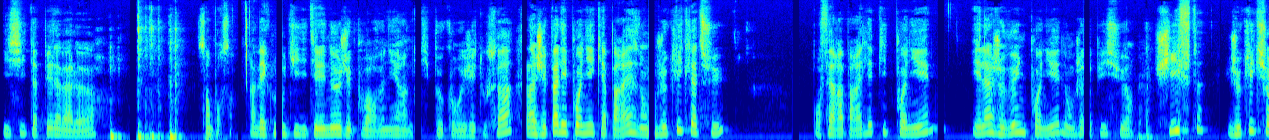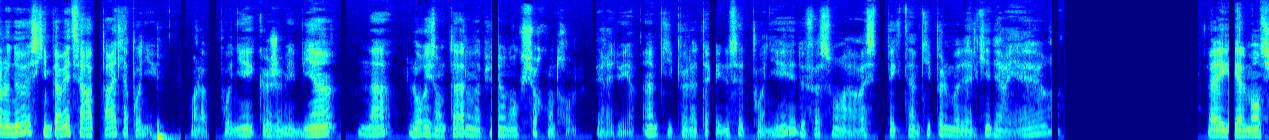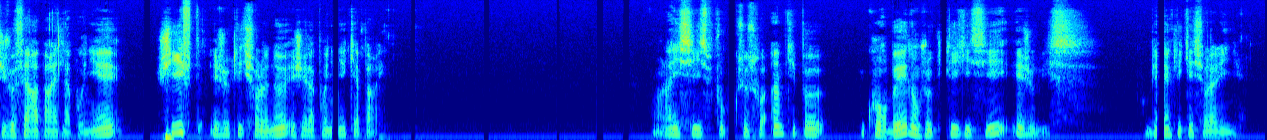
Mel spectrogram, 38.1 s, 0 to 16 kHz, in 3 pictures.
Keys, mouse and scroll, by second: 0.1 click, 1.4 0, 1.7 Return, 2.5 click, 2.9 click, 3.2 middle click, 3.6 click, 4.1 click, 7.4 click, 12.4-18.6 shift+drag, 18.8-21.8 drag, 22.6 middle click, 23.9 click, 27.4-29.2 shift+drag, 30.2-31.6 drag, 35.4-37.8 drag.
